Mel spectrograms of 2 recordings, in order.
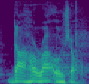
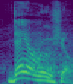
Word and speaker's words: de Araujo: and gentlemen I'd like you to meet dahar oo how you doing nice nice to have you here nice to have you that last name is pronounced oh It's Tricky it's de arjo de arujo I was close wasn't I it was it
